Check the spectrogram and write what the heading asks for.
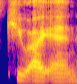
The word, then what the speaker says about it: Qin: It's Qin.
